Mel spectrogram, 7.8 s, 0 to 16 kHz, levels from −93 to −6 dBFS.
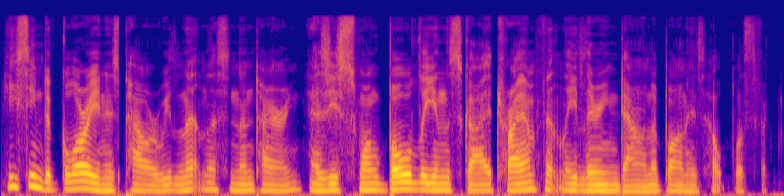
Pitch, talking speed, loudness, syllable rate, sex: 120 Hz, 185 wpm, -19 LUFS, 5.0 syllables/s, male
